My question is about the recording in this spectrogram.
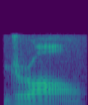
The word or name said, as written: drawl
